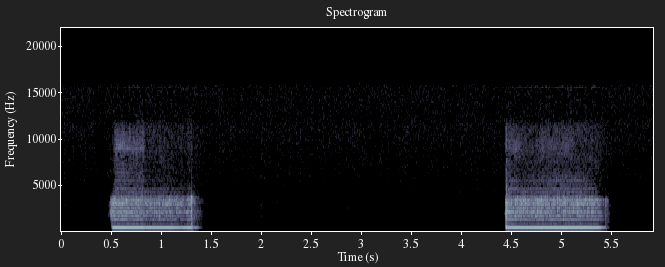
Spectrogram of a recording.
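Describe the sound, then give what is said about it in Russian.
An outgoing phone call's ringback tone sounds twice, each a steady buzzing tone lasting about a second with a long silent gap between, clear and fairly loud with no talking. “Звоним.”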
